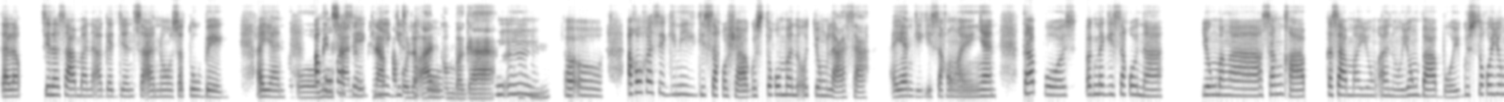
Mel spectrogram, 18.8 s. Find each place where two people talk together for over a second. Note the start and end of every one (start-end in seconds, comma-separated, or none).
3.9-5.5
